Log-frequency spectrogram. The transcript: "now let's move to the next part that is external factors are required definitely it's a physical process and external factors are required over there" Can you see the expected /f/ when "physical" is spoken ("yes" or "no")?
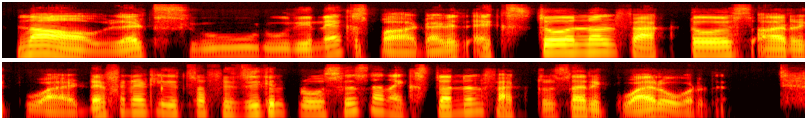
yes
